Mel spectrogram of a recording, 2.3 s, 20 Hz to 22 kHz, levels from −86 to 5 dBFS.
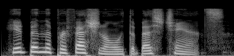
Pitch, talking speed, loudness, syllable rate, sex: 225 Hz, 230 wpm, -18 LUFS, 5.9 syllables/s, female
